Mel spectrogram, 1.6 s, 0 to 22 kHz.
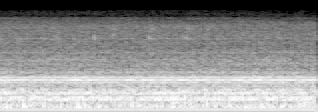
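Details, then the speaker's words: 1964 Triumph TR4 gearbox running in fourth, no pressure gauge fitted, after topping the oil up from about half to about 3/4: a steady, even drone with no pitch change. The overdrive fails to engage, cause unconfirmed. "From my experience, I know that you can hear the difference once it engages."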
